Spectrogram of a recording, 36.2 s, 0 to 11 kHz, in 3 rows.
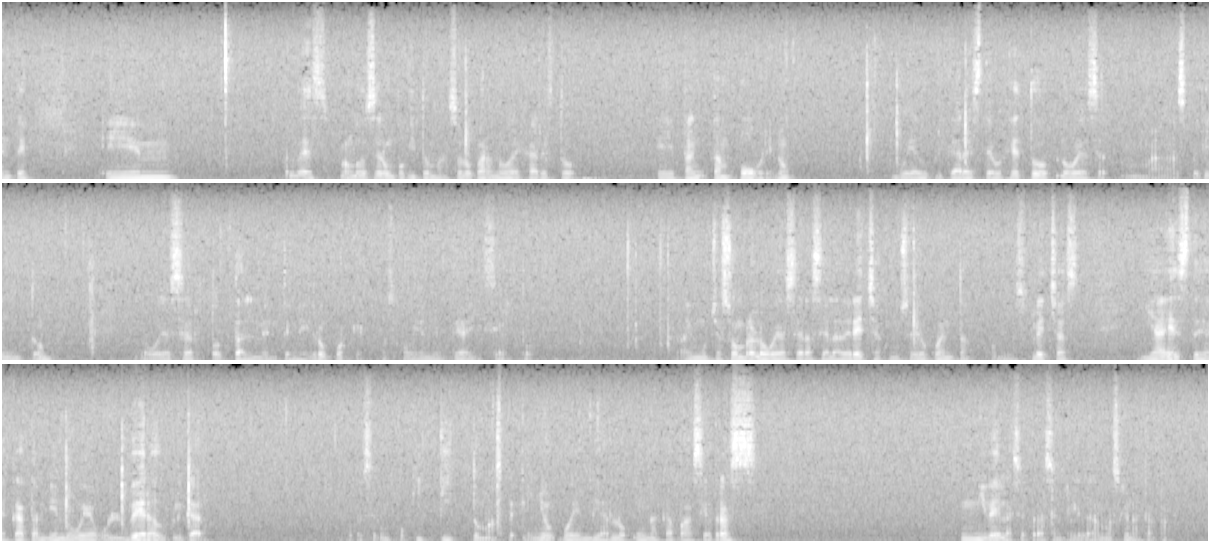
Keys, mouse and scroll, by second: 0.7-1.1 scroll up 2, 4.0 scroll up 2, 5.0 ctrl+scroll up 2, 5.5-6.6 ctrl+drag, 7.9 click, 9.0 ctrl+d, 10.1-13.0 ctrl+shift+drag, 14.4 click, 18.4 Right, 21.4-21.8 ctrl+scroll up 2, 23.8 click, 25.4 ctrl+d, 27.1-29.4 ctrl+shift+drag, 30.1 click.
